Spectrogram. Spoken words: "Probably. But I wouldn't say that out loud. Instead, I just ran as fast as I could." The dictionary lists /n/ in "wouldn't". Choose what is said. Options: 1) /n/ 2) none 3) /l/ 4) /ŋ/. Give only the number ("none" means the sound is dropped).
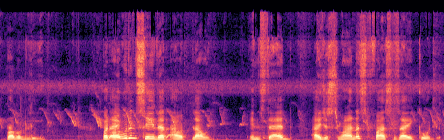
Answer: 1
